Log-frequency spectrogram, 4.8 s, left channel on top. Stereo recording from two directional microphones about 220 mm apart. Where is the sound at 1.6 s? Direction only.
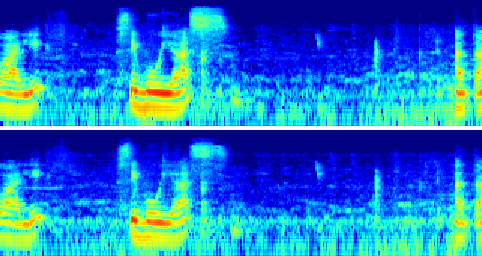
55° left (ahead or behind).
